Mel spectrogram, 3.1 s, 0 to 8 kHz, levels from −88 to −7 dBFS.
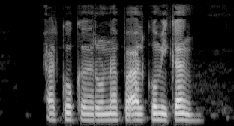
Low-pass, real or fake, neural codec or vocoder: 7.2 kHz; real; none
